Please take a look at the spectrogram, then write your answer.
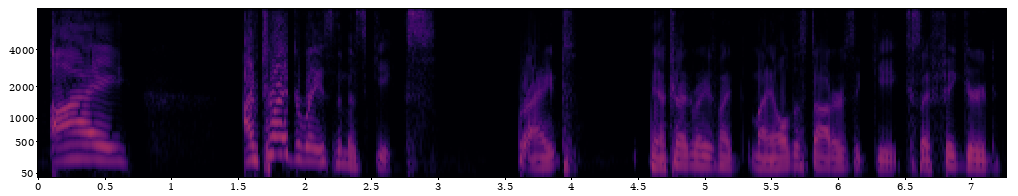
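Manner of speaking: ordinary talk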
